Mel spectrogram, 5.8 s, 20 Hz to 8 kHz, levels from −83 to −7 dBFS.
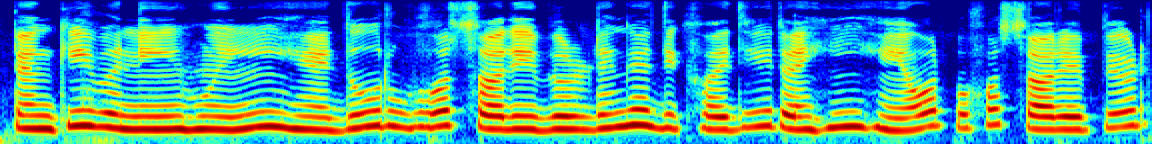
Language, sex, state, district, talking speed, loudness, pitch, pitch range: Hindi, female, Madhya Pradesh, Bhopal, 165 wpm, -14 LUFS, 250 Hz, 235-280 Hz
